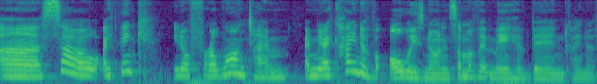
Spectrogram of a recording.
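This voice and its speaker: The speaker, a woman, keeps a moderate pace. She has an American accent. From United States. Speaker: emergency physician and professor. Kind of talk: interview conversation.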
